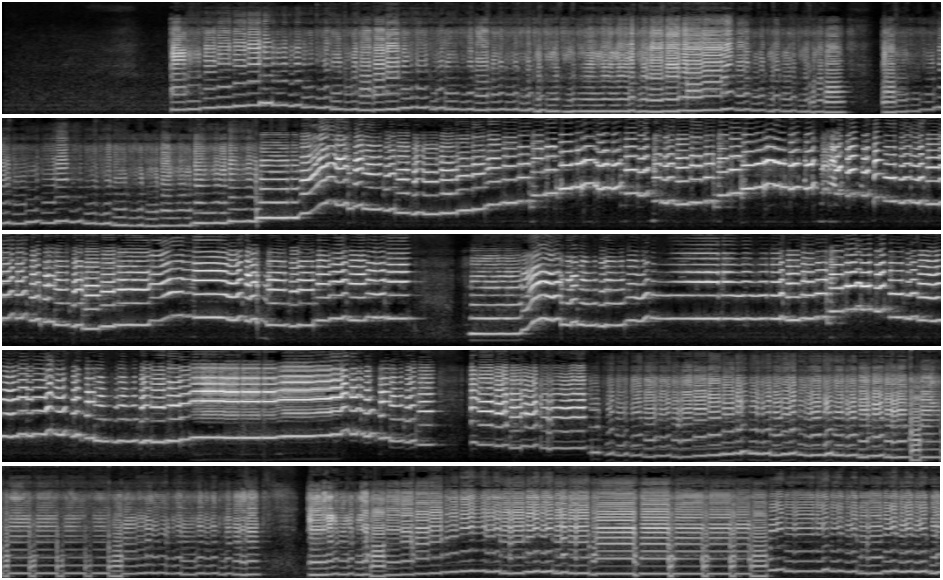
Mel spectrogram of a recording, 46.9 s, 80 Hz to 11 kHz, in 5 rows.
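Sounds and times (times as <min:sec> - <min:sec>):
player breathing: 0:00.6 - 0:01.6, 0:08.5 - 0:08.8, 0:23.0 - 0:23.4, 0:40.2 - 0:40.6
solo saxophone: 0:01.1 - 0:46.9.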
